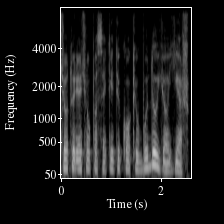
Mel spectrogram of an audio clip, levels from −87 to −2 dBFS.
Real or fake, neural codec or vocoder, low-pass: fake; vocoder, 22.05 kHz, 80 mel bands, WaveNeXt; 7.2 kHz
